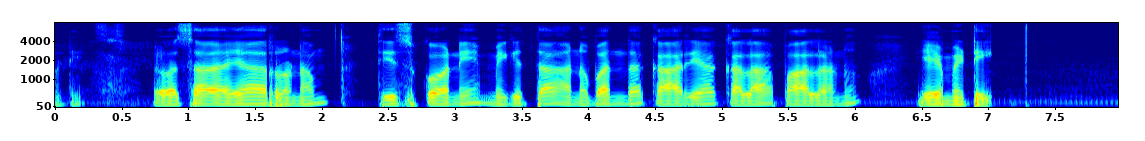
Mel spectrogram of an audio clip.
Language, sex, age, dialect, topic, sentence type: Telugu, male, 18-24, Telangana, banking, question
